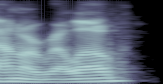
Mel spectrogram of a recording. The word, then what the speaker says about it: Amarillo: Matthew, as the resident Hispanic, it's pronounced Amarillo.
